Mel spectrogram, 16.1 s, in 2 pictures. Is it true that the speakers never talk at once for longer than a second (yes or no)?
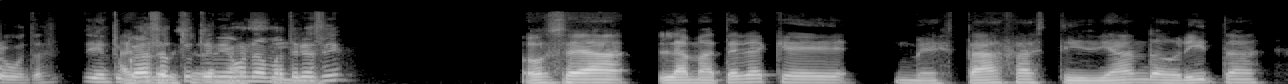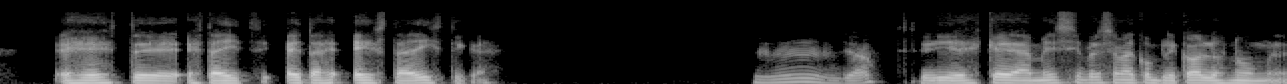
no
